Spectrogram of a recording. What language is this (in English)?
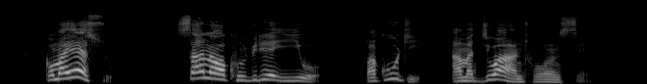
Nyanja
